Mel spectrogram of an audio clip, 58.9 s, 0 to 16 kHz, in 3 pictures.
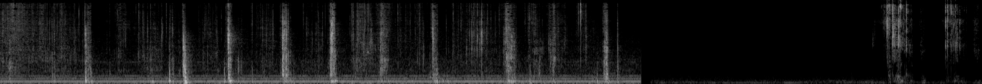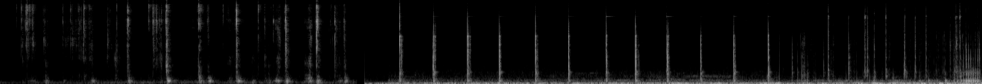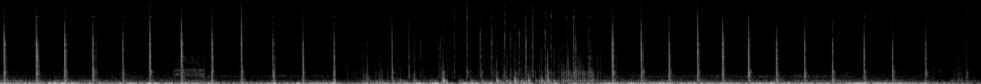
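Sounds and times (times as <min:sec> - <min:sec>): slime crackling and popping: 0:00.0 - 0:12.2, 0:17.5 - 0:23.0
slime squelch: 0:00.0 - 0:12.4
low steady hum: 0:00.0 - 0:26.4, 0:27.0 - 0:58.9.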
